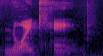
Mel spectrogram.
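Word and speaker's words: Neuköln: then you go to what is it neukulen which is this one i did look up the pronunciation it's it's noy kane oh okay close uh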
